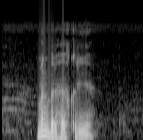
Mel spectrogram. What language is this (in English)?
Kurdish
